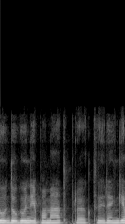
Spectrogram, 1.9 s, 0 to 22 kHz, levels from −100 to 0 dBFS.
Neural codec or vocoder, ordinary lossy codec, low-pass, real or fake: none; Opus, 24 kbps; 10.8 kHz; real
